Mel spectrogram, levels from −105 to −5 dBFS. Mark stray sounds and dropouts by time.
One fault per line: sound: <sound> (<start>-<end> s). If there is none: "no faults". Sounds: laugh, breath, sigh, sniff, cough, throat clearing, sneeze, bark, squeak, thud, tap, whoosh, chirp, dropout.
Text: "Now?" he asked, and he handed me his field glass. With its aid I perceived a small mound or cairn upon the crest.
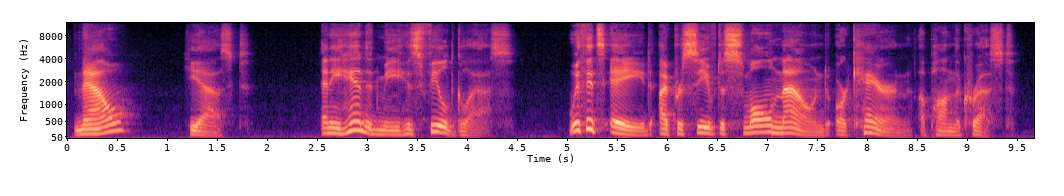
no faults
